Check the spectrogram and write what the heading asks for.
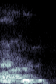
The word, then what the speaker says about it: Akron: Akron.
